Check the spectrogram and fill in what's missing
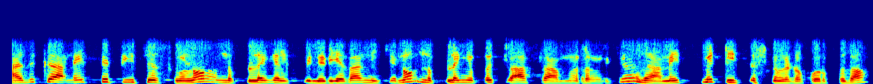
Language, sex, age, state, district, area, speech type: Tamil, female, 30-45, Tamil Nadu, Tiruvarur, rural, conversation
